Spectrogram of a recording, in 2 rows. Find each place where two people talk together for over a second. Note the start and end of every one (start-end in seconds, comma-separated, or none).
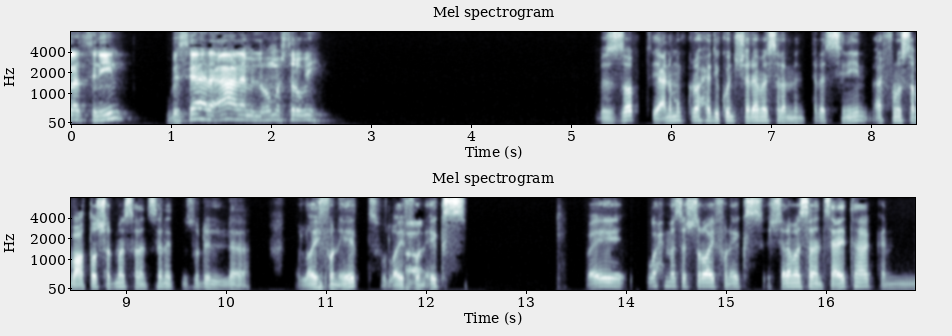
none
